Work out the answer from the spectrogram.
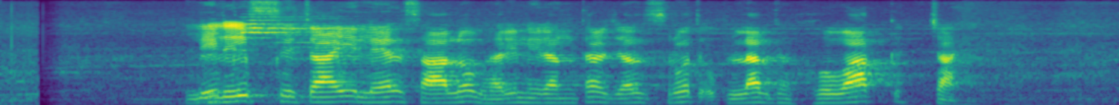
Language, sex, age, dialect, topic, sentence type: Maithili, male, 18-24, Eastern / Thethi, agriculture, statement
